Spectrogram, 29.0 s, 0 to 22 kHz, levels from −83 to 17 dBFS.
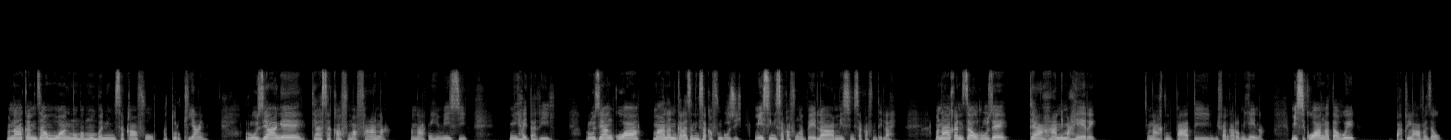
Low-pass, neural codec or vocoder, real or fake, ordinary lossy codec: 10.8 kHz; none; real; none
